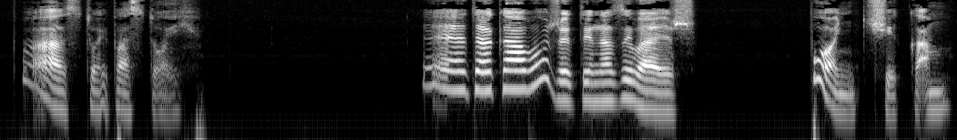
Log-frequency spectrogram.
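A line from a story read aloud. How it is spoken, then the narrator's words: Hoarse question. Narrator (Russian): Спросила она хриплым голосом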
